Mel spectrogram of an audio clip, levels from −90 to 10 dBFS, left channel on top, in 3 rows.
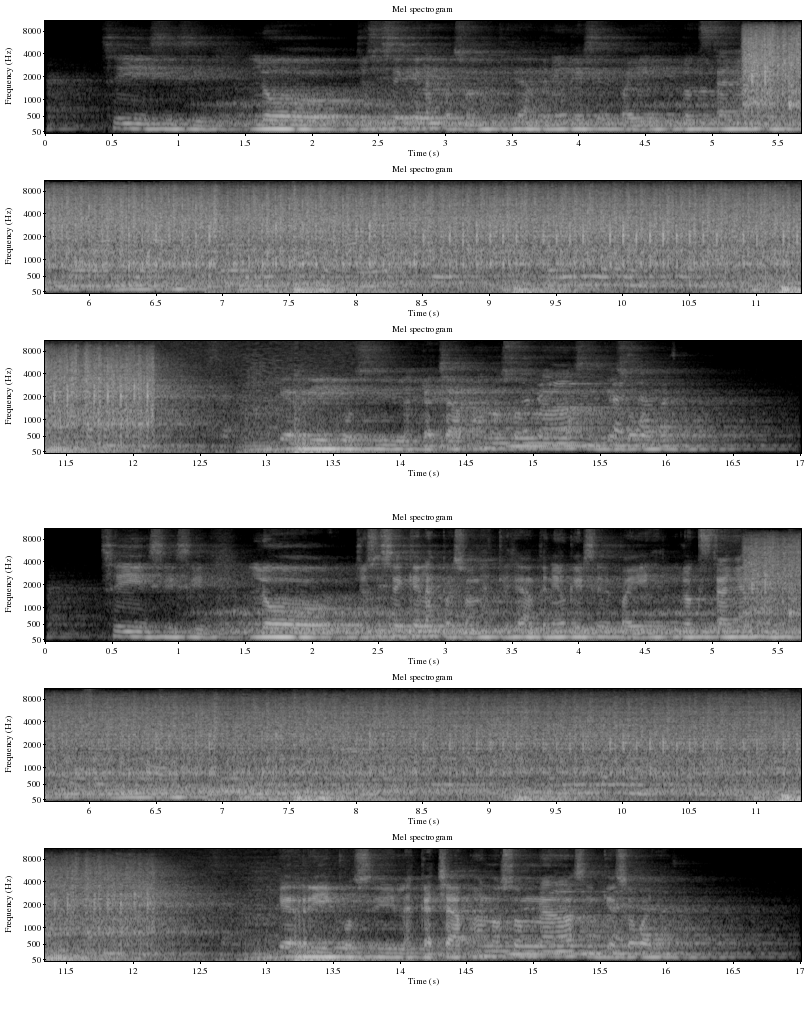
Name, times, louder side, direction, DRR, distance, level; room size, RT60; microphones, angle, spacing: voice 1, 0.4-6.7 7.1-7.3 13.1-16.1, right 1 dB, 55° right, 6 dB, 0.8 m, -27 dB
sound 1, 1.1-12.2, right 4 dB, 85° right, 0.4 m, -37 dB
sound 2, 5.2-12.2, left 5 dB, 25° left, 0.3 m, -24 dB
voice 2, 5.8-8.9 9.4-12.8 14.1-14.4 14.8-16.1, left 2 dB, 60° left, 2 dB, 1.1 m, -34 dB
sound 3, 6.5-13.9, left 1 dB, 90° left, 1.0 m, -31 dB
10.5 x 6.5 x 6.1 m, 2.3 s
head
